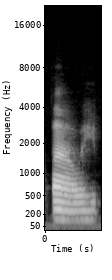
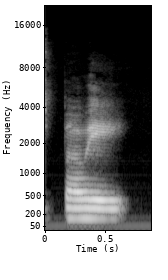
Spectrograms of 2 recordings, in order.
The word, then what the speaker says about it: Bowie: I did ask Tom beforehand because, you know, my generation, we said Bowie, and Paul Morley, who is the expert apparently on Bowie, says no, it's not Bowie, because Bowie rhymes with Zoe, which was his son's name. He then changed his name to Duncan. But I think Bowie rhymes better with Zowie.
